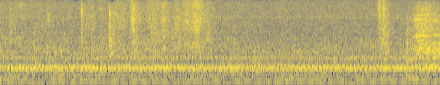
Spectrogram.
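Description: Steady background machine hum holding two constant tones, one low and one mid-pitched, with faint paper rustling near the end as a sheet is handled.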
